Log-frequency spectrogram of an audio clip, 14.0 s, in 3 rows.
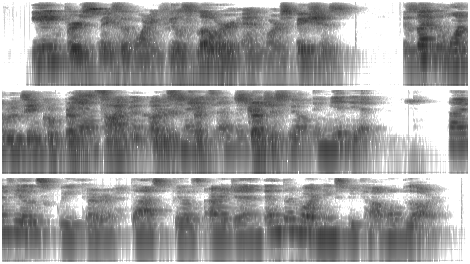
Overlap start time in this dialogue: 5.3 s

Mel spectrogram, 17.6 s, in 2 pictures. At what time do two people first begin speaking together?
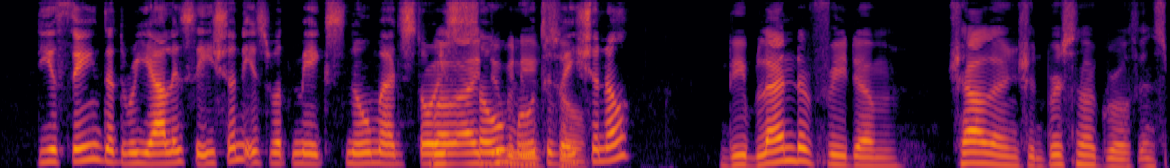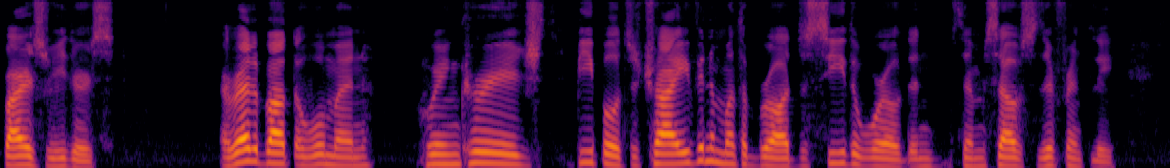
3.2 s

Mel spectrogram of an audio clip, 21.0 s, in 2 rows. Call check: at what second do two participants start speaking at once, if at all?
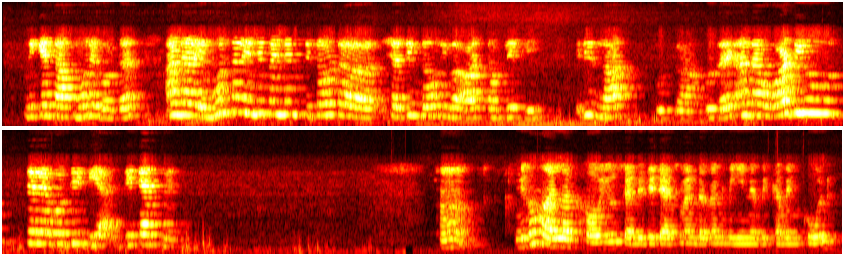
none

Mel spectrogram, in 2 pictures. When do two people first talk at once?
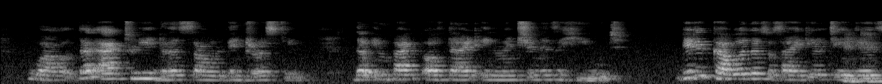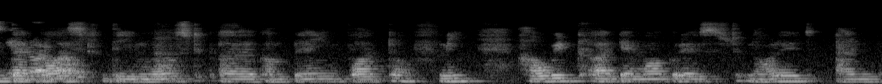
8.4 s

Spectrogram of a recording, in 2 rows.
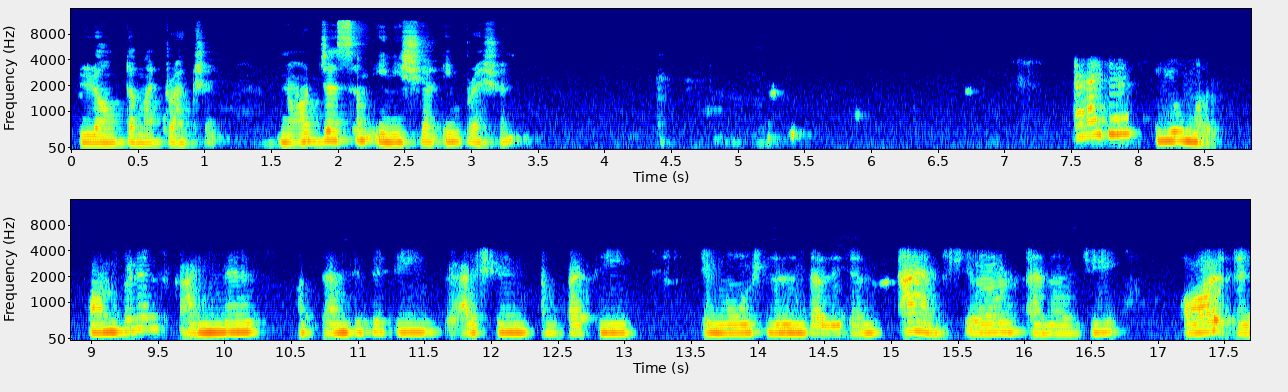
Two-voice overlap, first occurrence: none

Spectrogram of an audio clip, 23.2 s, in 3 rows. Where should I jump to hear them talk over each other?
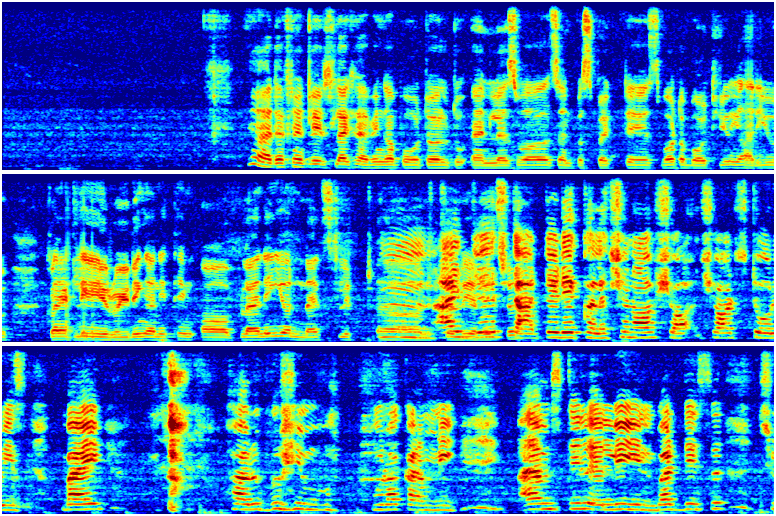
11.4 s

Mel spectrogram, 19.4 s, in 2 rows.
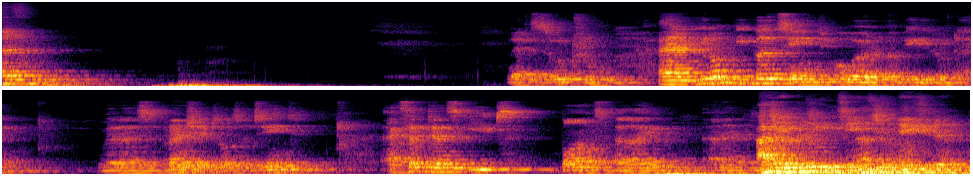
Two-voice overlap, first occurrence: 17.4 s

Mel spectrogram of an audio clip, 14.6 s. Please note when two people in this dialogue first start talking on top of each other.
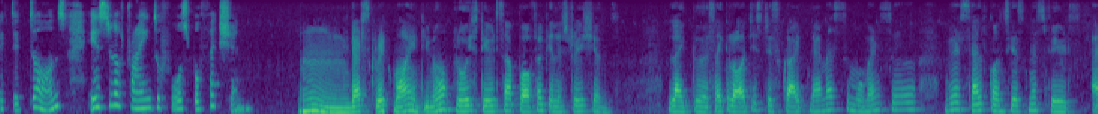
none

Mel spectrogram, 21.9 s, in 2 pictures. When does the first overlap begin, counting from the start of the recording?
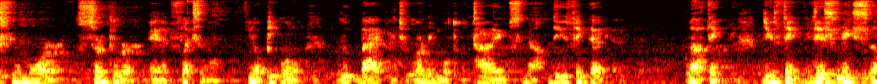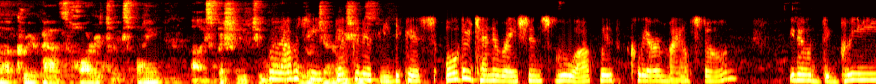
14.3 s

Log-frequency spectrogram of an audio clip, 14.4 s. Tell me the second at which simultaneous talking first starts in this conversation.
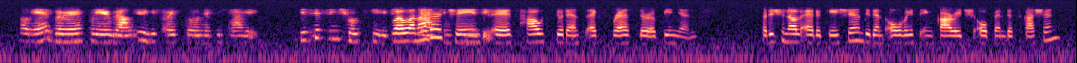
5.2 s

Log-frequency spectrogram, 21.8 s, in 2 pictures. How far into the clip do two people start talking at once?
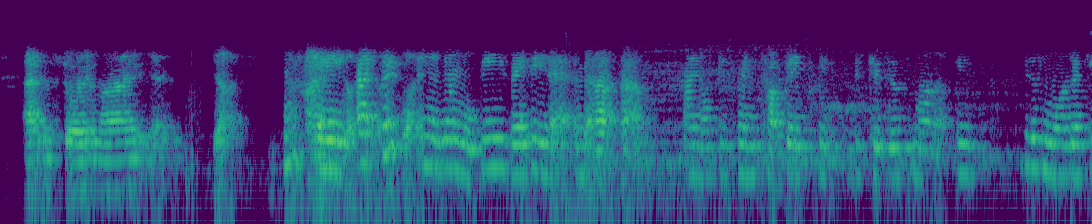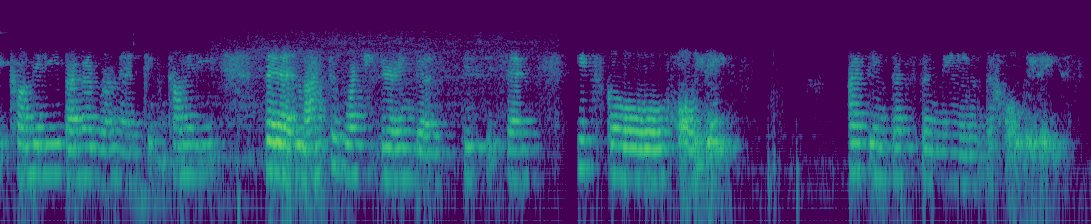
3.1 s

